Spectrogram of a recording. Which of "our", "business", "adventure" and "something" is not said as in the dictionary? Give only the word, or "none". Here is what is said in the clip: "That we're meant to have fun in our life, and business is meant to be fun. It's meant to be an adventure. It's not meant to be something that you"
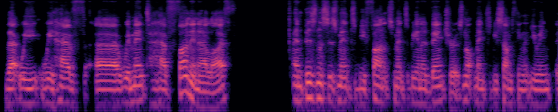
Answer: none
